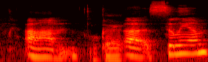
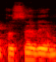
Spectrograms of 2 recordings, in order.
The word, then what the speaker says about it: psyllium: beans, eggplants and okra, psyllium. You've probably seen like psyllium husk. spelled psyllium. The P is silent.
